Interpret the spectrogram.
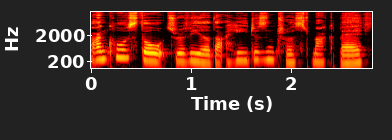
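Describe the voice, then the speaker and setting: With a Geordie accent, a woman speaks in a dark, mellow tone and a fairly even intonation. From Northeast England. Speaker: teacher. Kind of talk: educational lesson narration.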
